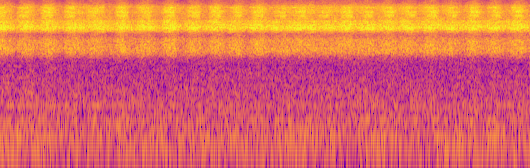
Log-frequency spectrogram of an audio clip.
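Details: Croatian island of Korčula, bayside crickets: an unbroken piercing buzz with a rhythmic swelling beat about twice per second, clean and loud with nothing else audible.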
